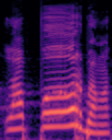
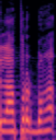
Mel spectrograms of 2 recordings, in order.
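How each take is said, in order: First: "lapar banget" stretched slowly, pitched higher; drawn-out emphasis. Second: Said in the usual way. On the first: Shown as a demonstration. Teacher showing children extreme hunger, "lapar banget" drawn out. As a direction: draw out "lapar" in a raised voice. Repeats phrase to stress the hunger.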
